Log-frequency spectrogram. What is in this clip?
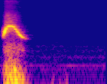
Ball Thrown
This sound is meant to represent the noise an object might make when moving through the air after being thrown.
The noise was made by my own voice, but has been raised in speed & pitch so that it's less obvious.
ball, thrown, whoosh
